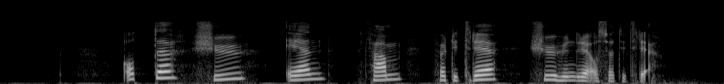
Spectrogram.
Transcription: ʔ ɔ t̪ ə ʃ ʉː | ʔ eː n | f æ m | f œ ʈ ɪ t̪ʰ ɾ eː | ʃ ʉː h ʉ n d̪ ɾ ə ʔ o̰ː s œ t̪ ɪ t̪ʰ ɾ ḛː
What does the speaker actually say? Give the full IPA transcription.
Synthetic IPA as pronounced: ʔ ɔ t̪ ə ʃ ʉː | ʔ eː n | f æ m | f œ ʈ ɪ t̪ʰ ɾ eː | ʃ ʉː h ʉ n d̪ ɾ ə ʔ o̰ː s œ t̪ ɪ t̪ʰ ɾ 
